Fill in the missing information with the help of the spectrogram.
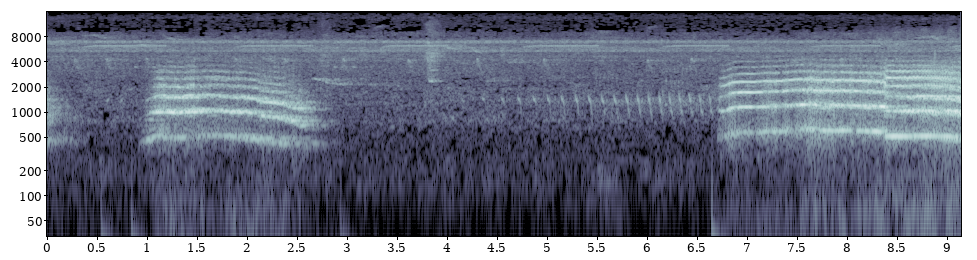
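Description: Elephant trumpeting: a call about a second in that falls in pitch at its end, then a longer call from about seven seconds that steps down in pitch near its end. Between the two calls there is a faint, fast pulsing buzz.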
